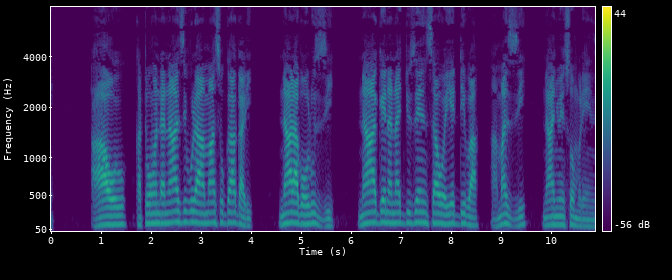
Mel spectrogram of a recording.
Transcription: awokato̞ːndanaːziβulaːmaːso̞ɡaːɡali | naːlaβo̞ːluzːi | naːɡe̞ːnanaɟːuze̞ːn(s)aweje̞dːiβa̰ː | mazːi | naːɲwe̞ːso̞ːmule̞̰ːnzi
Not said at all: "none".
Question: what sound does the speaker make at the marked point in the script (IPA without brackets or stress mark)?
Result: s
